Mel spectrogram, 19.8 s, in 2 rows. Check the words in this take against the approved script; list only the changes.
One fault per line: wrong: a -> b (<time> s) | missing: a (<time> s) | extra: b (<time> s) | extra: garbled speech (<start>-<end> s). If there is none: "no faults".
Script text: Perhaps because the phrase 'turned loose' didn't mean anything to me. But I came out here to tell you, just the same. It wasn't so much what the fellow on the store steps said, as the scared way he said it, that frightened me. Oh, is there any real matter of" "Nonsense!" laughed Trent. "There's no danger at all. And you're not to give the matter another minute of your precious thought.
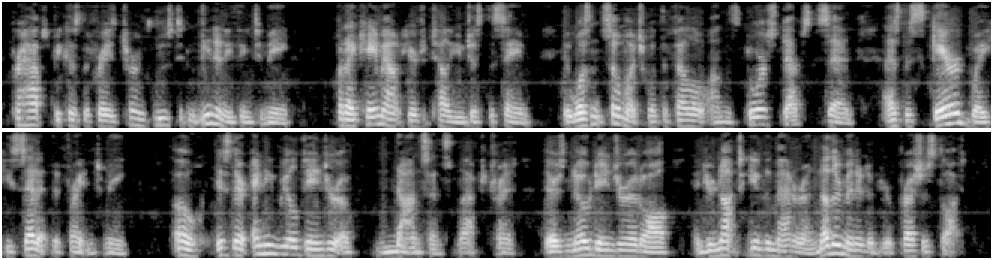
wrong: matter -> danger (12.9 s)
